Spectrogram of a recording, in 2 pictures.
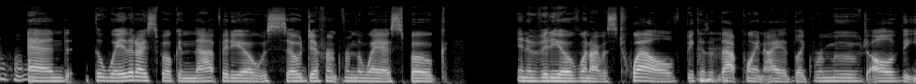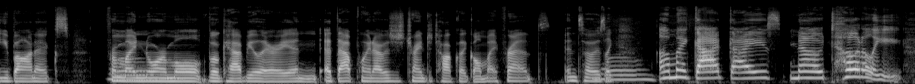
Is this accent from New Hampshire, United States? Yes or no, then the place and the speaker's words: no; Virginia, United States; I was born in Northern Virginia, and I was raised there as well.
